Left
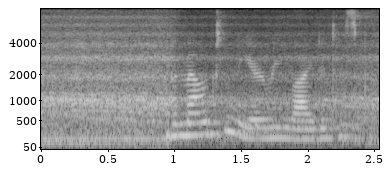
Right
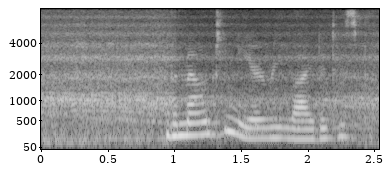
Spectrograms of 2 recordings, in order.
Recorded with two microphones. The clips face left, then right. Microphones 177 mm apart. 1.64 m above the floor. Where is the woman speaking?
30° right (ahead or behind), 0.7 m.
